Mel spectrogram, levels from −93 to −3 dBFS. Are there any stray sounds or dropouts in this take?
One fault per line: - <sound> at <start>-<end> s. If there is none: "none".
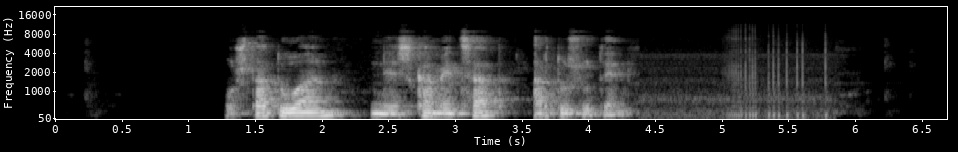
- squeak at 5.0-5.8 s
